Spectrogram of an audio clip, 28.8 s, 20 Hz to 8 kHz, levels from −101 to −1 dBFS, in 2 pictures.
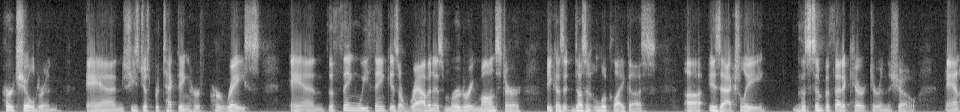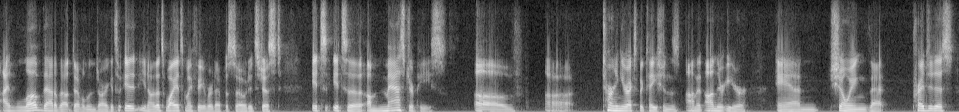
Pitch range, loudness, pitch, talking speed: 115-140 Hz, -17 LUFS, 125 Hz, 155 wpm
